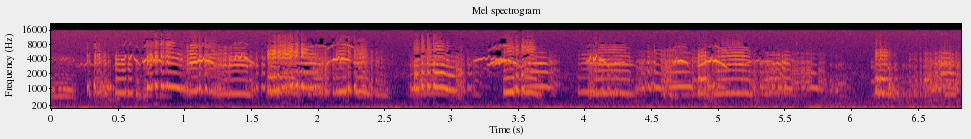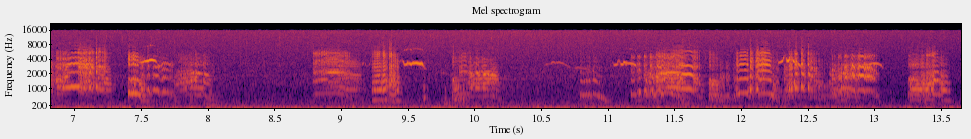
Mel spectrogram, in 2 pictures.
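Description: A flock of common cranes on the Rügen Islands in northern Germany, recorded by Chris Watson, calls in a dense, overlapping chorus of loud bugling cries, sustained throughout over a low, steady rumble of outdoor background noise.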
